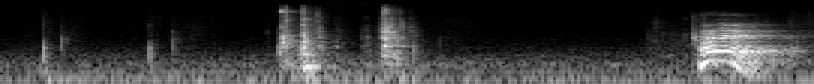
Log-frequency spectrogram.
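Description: A door handle clicks.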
